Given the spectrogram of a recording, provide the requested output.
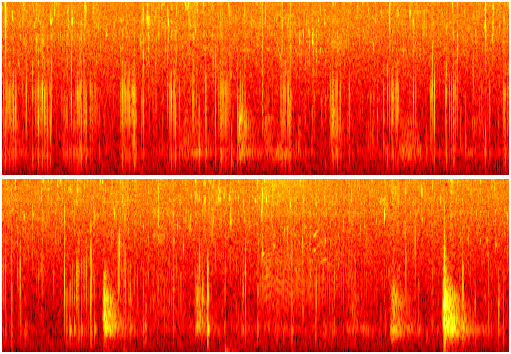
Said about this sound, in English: Listen to the Canada Glacier in the McMurdo Dry Valley area of Antarctica. It's a small polar glacier that towers over a lake, and as it melts, the water trickles down and the ice creaks.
